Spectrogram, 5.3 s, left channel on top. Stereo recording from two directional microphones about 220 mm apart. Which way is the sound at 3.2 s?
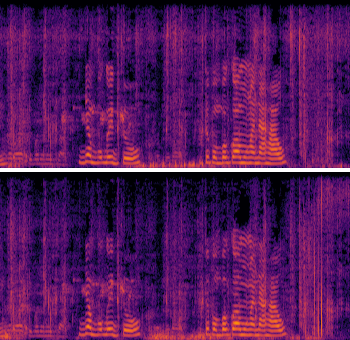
15° left (ahead or behind).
